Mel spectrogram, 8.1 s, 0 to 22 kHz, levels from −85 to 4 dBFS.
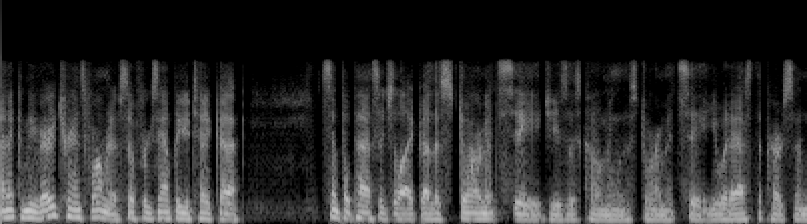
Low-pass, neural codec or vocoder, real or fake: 7.2 kHz; codec, 16 kHz, 2 kbps, FreqCodec, smaller model; fake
